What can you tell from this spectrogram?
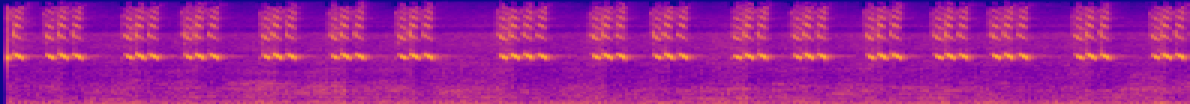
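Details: Cricket. A cricket gives high, pulsed chirps, each a quick burst of three or four ringing notes. The chirps repeat in a steady rhythm over a soft low rumble in the background.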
